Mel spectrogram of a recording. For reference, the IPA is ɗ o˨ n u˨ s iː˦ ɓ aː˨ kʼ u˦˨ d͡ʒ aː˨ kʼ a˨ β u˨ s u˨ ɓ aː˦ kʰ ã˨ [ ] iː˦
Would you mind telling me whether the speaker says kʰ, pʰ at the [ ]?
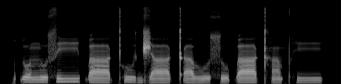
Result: pʰ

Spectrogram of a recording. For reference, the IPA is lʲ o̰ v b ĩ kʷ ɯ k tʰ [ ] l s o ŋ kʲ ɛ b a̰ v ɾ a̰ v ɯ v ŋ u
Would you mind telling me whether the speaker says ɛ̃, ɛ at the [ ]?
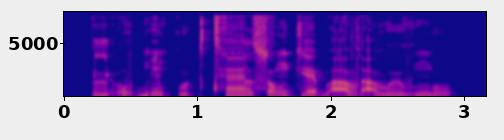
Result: ɛ̃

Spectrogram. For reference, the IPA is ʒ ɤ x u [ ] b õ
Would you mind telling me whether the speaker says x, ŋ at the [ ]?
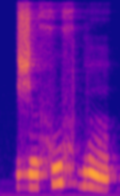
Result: x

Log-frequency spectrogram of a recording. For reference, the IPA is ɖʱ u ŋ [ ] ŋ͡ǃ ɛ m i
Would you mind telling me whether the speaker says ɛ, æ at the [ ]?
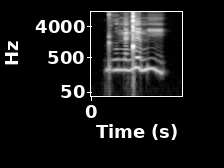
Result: æ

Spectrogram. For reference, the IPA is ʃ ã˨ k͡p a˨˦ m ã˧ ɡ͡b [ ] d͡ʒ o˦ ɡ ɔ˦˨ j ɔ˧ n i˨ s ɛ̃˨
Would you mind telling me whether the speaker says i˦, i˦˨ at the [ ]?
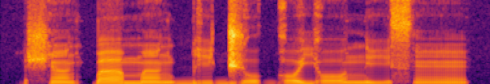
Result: i˦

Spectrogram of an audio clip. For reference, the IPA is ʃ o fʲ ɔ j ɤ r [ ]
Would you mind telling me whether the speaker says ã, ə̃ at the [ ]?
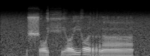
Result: ã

